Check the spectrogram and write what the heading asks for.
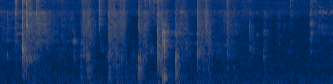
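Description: Faint close-up eating sounds of a mouthful of spaghetti bolognese being chewed: soft irregular smacks and clicks from the mouth and fork.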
